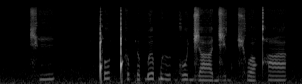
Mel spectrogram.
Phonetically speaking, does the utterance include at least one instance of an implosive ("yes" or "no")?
yes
